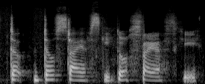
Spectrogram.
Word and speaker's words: Dostoevsky: Dostoevsky.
